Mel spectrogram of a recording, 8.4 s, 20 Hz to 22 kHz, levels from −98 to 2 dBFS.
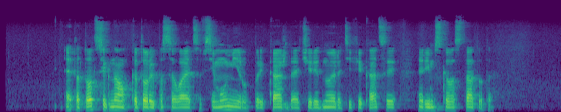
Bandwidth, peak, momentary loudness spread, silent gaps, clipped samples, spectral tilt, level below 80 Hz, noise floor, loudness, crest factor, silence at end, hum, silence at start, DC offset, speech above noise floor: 11.5 kHz; -4 dBFS; 9 LU; none; under 0.1%; -4.5 dB/octave; -78 dBFS; -67 dBFS; -25 LUFS; 20 dB; 1.05 s; none; 1 s; under 0.1%; 42 dB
